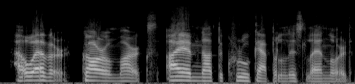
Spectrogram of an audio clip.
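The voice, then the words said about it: Hard-to-place put-on character accent. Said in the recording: “I don't know what this accent is anymore.”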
